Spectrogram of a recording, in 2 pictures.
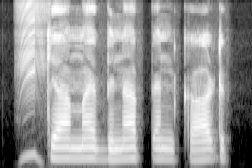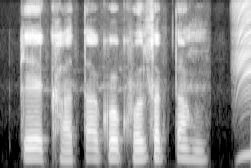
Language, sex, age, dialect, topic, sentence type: Hindi, male, 18-24, Kanauji Braj Bhasha, banking, question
